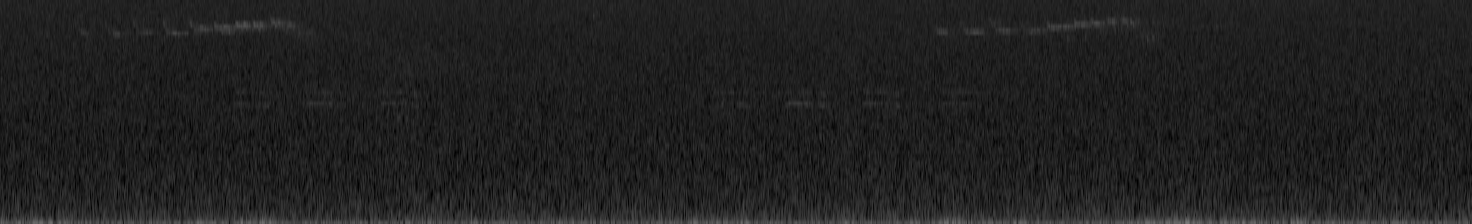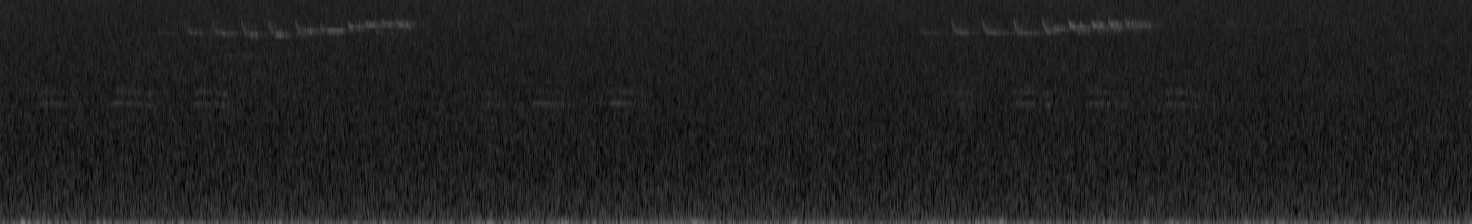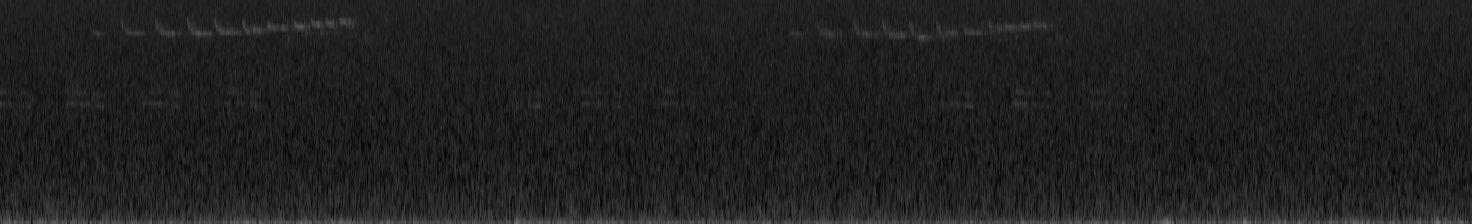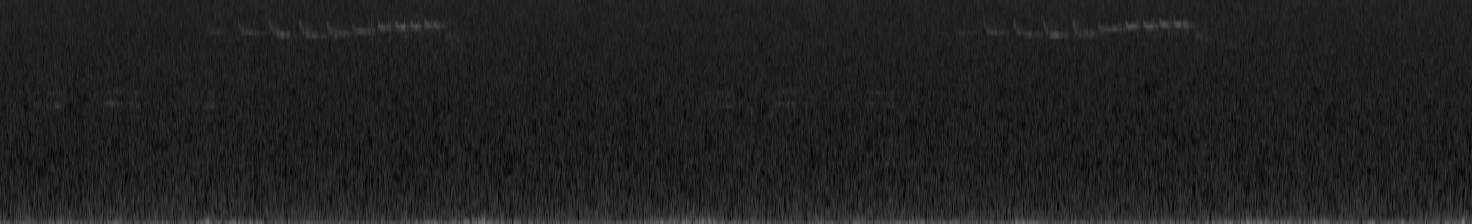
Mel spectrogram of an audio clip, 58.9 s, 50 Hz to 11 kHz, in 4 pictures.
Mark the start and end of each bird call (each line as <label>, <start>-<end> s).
Golden-crowned Kinglet (Regulus satrapa), 0.0-5.0 s
Red-breasted Nuthatch (Sitta canadensis), 1.9-4.9 s
Red-breasted Nuthatch (Sitta canadensis), 6.8-10.3 s
Golden-crowned Kinglet (Regulus satrapa), 7.8-12.5 s
Red-breasted Nuthatch (Sitta canadensis), 14.7-17.8 s
Golden-crowned Kinglet (Regulus satrapa), 16.2-19.6 s
Red-breasted Nuthatch (Sitta canadensis), 19.4-22.1 s
Golden-crowned Kinglet (Regulus satrapa), 23.5-26.9 s
Red-breasted Nuthatch (Sitta canadensis), 23.9-27.5 s
Red-breasted Nuthatch (Sitta canadensis), 28.9-32.7 s
Golden-crowned Kinglet (Regulus satrapa), 29.9-33.8 s
Red-breasted Nuthatch (Sitta canadensis), 34.0-37.1 s
Golden-crowned Kinglet (Regulus satrapa), 36.8-41.6 s
Red-breasted Nuthatch (Sitta canadensis), 38.2-41.2 s
Red-breasted Nuthatch (Sitta canadensis), 44.0-47.3 s
Golden-crowned Kinglet (Regulus satrapa), 45.6-49.8 s
Red-breasted Nuthatch (Sitta canadensis), 50.4-54.3 s
Golden-crowned Kinglet (Regulus satrapa), 53.1-57.0 s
